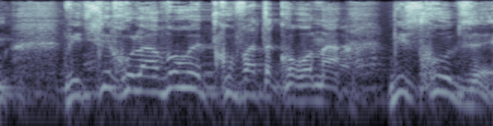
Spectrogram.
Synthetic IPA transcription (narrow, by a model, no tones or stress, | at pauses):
m | veit͡sliχulaːvo̞ʁet̪ːkufatako̞ʁo̞na | bizχut̪zḛ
